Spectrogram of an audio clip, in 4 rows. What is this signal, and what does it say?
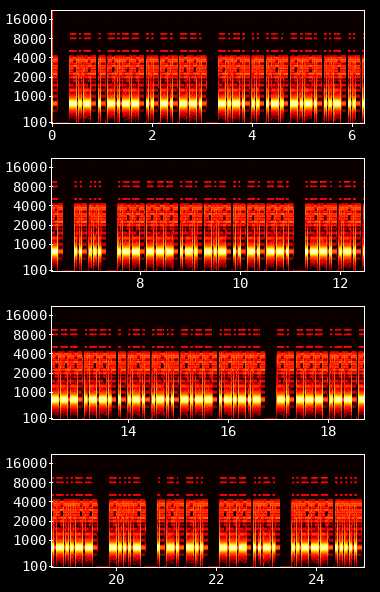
Morse code, heard as a keyed tone, about 25 wpm, 750 Hz. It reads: KEYING CIRCUIT IS WORKING PROPERLY. NOW, <BT> END OF 25
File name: Archive / 25 WPM / 25WPM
